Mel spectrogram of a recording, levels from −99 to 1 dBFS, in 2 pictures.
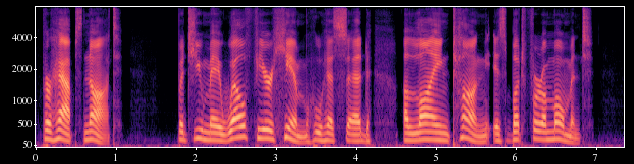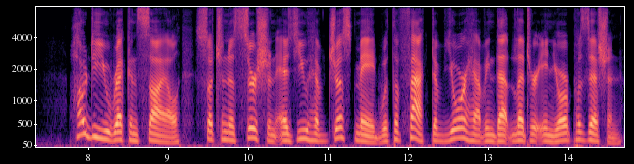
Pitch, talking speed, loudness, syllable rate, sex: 155 Hz, 170 wpm, -20 LUFS, 4.4 syllables/s, female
